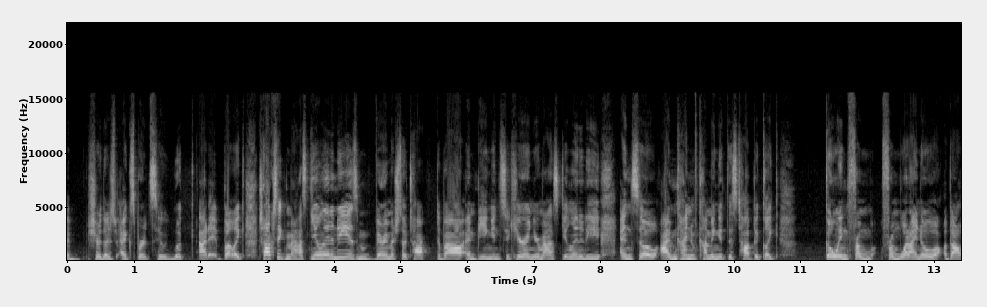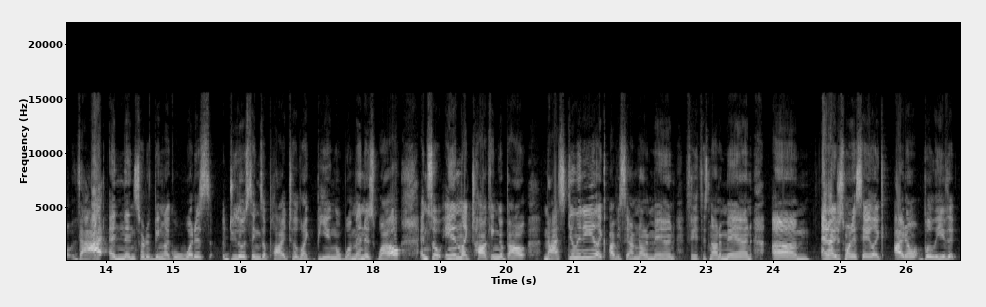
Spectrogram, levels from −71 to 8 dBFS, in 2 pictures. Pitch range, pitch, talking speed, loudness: 215-245 Hz, 225 Hz, 205 wpm, -18 LUFS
